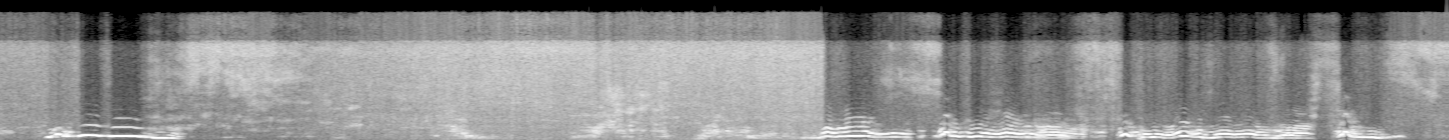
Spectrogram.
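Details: Talkative female Husky Mila during grooming and drying, a sharp yodelling yowl at the start, then a quieter stretch of blower noise, followed by a run of warbling, up-and-down talking yowls in quick succession.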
